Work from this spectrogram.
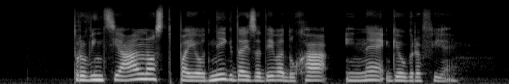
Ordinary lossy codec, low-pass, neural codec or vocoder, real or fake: none; 19.8 kHz; codec, 44.1 kHz, 7.8 kbps, DAC; fake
